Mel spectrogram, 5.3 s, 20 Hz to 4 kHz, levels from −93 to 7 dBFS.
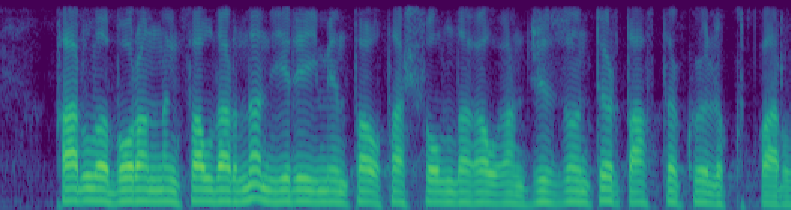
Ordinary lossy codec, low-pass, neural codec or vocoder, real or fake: none; 3.6 kHz; codec, 16 kHz, 4.8 kbps, FACodec; fake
